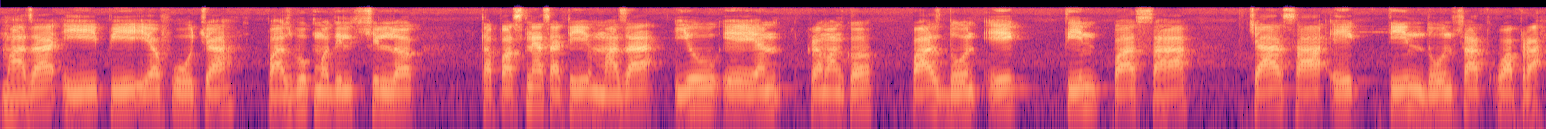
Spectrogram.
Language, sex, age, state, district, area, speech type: Marathi, male, 18-30, Maharashtra, Yavatmal, rural, read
